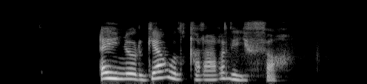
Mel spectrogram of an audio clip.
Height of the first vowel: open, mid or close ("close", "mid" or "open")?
open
